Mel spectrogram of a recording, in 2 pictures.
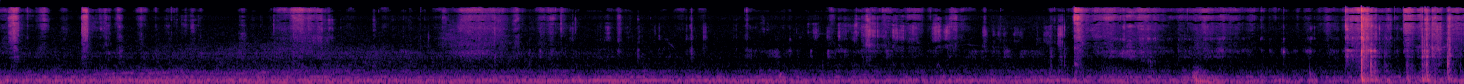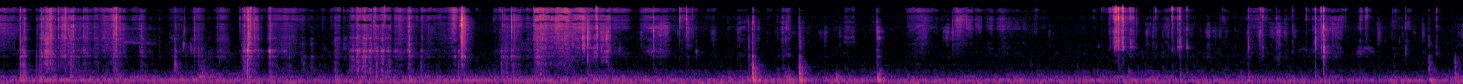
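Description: Faint rustling, scraping and scattered small clicks of hands handling and pulling tight nylon fishing line against a plastic bottle-cap feeder and beads, over a steady low hum.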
